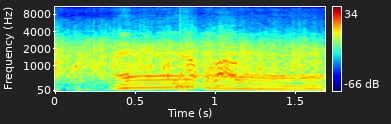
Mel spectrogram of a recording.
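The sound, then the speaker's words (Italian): Studio audience applause greeting a singer's brother: brief, continuous clapping beneath a prominent voice speaking over it. “Un applauso.”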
